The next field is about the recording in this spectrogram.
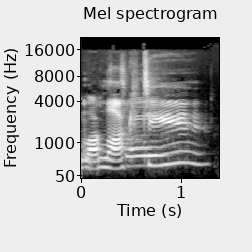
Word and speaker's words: Lochte: Lochte.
